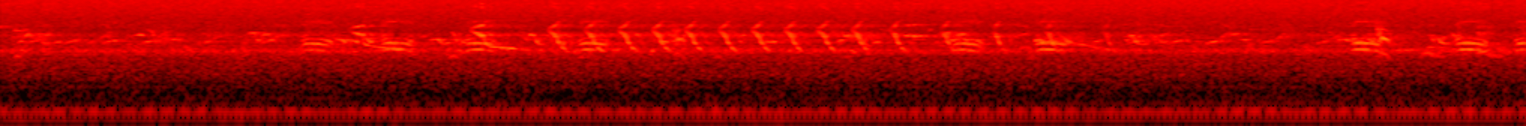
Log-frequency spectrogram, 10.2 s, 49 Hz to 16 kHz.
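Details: Male bald eagle at Decorah on a March 2018 morning, grass and a feather hanging from its beak: rapid series of high, thin chittering notes, evenly repeated for several seconds mid-clip, over a steady low hum.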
